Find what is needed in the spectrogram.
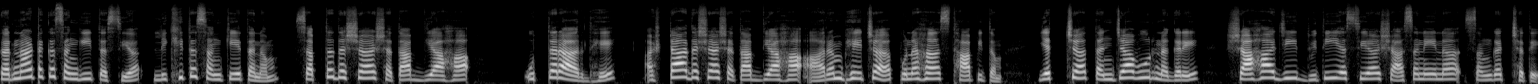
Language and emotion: Sanskrit, neutral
